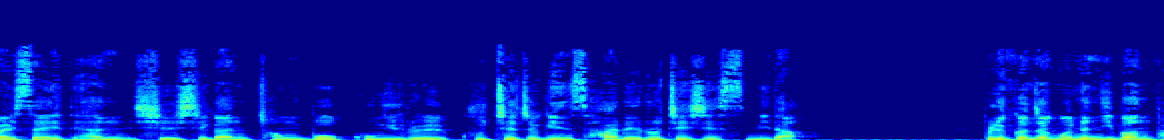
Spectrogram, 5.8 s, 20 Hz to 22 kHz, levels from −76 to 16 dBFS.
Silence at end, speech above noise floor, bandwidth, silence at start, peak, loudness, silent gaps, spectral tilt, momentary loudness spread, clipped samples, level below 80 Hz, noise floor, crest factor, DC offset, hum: 0 s; 26 dB; 14.5 kHz; 0 s; -10 dBFS; -28 LUFS; none; -5.5 dB/octave; 5 LU; under 0.1%; -50 dBFS; -53 dBFS; 18 dB; under 0.1%; none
